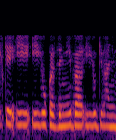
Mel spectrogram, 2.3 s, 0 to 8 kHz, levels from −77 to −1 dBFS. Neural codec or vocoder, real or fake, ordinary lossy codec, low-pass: none; real; AAC, 16 kbps; 7.2 kHz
